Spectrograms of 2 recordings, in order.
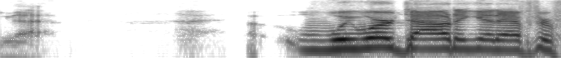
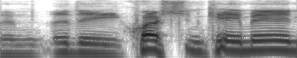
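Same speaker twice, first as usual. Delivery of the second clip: usual speaking voice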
